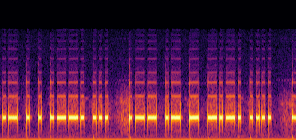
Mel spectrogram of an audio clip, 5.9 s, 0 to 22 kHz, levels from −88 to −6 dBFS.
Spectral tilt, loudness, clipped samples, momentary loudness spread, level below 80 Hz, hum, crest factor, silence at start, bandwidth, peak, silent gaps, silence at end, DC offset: -6 dB/octave; -13 LUFS; under 0.1%; 7 LU; -48 dBFS; none; 12 dB; 0.05 s; 5.4 kHz; 0 dBFS; none; 0 s; 2%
